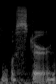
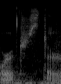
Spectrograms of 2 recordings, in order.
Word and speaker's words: Worcester: It's Worcester, not Worcester. Wow, English.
